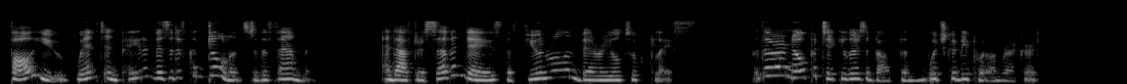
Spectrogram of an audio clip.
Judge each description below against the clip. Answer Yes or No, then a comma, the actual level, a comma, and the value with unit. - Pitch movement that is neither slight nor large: No, wide, 6.3 semitones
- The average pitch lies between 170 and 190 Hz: No, high, 230 Hz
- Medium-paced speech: Yes, average, 185 wpm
